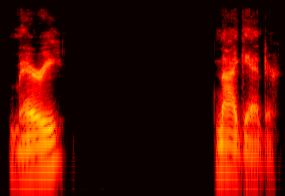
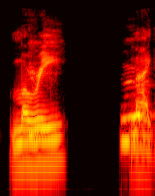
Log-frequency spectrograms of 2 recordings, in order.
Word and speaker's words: Mari Nygander: But without further ado, I introduce to you Mary Nygander. Did I say it right? Marie. Marie Nygander.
